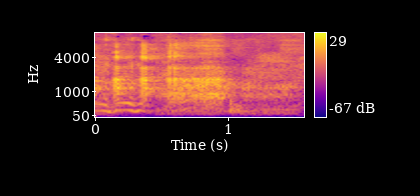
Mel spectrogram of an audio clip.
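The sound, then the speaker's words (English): Dogs growling and yipping playfully, a continuous rough tussle of snarls and whines, fairly loud with no pauses. “But so all the dogs are like, what's going on? What are they playing?”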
